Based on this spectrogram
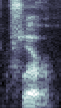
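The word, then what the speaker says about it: Phlur: house p h lur Flur yeah so yeah you got to pronounce it as an F it's Flur like fat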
